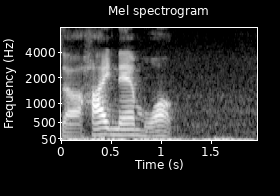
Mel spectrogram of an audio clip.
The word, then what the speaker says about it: Hai Nam Wong: Also, the pronunciation of the user that was taken at pick 33. He let us know it's Hai Nam Wong.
